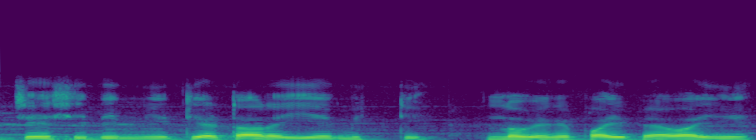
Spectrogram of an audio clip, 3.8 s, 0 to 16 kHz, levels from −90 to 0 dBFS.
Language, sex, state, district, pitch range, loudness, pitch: Hindi, male, Uttar Pradesh, Muzaffarnagar, 130-140 Hz, -21 LUFS, 130 Hz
